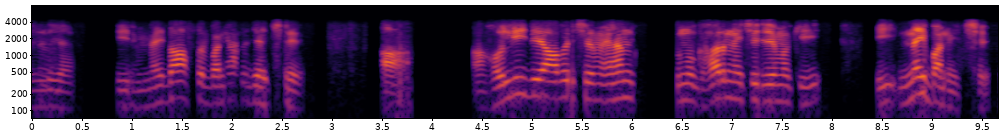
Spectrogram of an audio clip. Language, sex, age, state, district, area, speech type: Maithili, male, 18-30, Bihar, Saharsa, rural, conversation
